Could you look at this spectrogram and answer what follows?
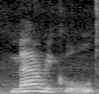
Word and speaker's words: marigold: this three syllables word marigold first one is primary and the last one is the second wrist dress both of them have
